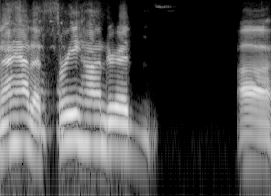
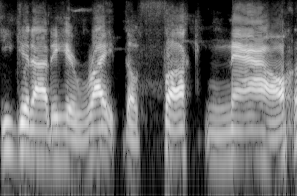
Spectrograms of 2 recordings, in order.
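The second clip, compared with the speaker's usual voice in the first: voicing the moose. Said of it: "he's like".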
